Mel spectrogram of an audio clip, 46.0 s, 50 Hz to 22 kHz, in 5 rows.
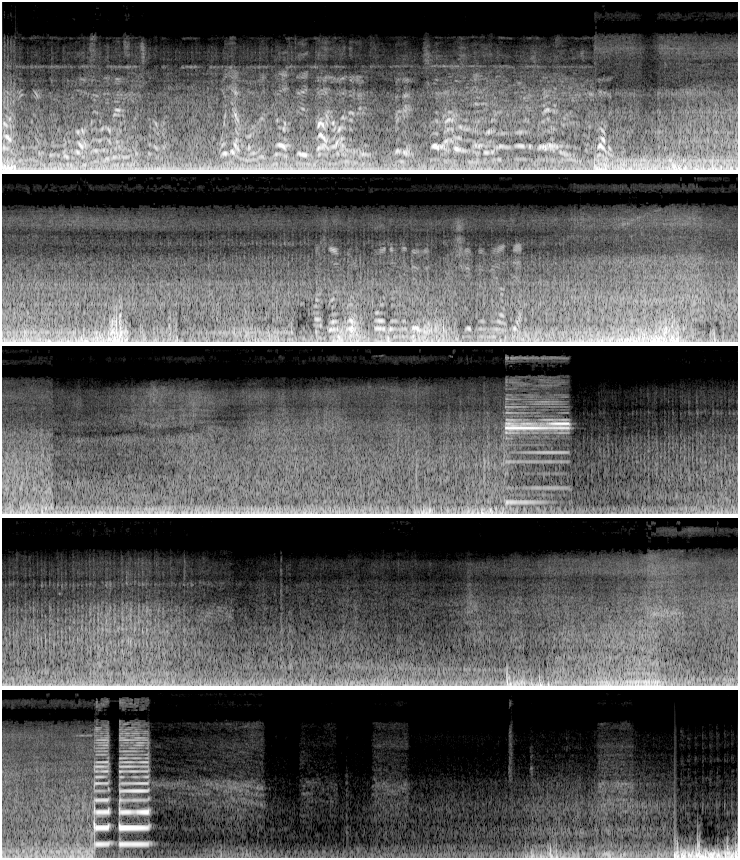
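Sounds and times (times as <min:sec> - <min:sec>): atv engine rumbling: 0:00.0 - 0:46.0
wind: 0:00.0 - 0:46.0
vehicle horn honking: 0:24.7 - 0:25.7, 0:37.9 - 0:40.0.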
